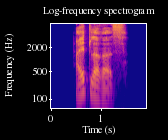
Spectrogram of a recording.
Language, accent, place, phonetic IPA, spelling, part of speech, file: German, Germany, Berlin, [ˈaɪ̯tləʁəs], eitleres, adjective, De-eitleres.ogg
- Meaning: strong/mixed nominative/accusative neuter singular comparative degree of eitel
